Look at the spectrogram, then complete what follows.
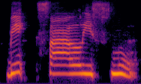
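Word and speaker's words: بِئْسَ الِاسْمُ: Jadi bacanya itu menjadi bisalismu. Salah. Bisalismu. Nah, tadinya lamnya itu sukun bisalismu ya. Nah, tapi sekarang lamnya jadi berharokat kasroh.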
